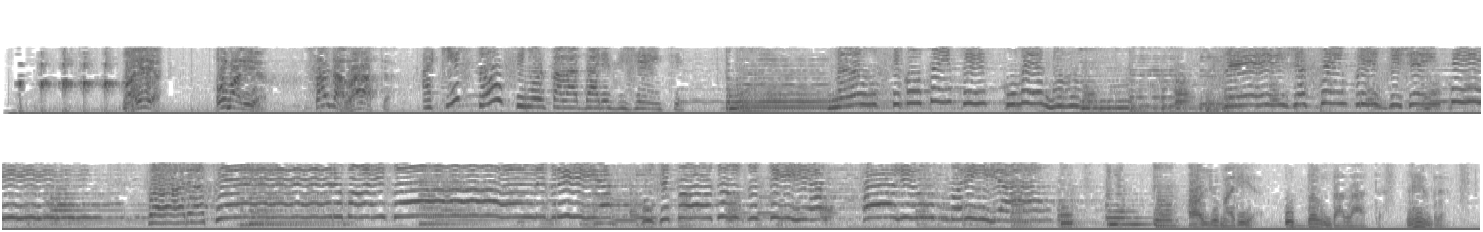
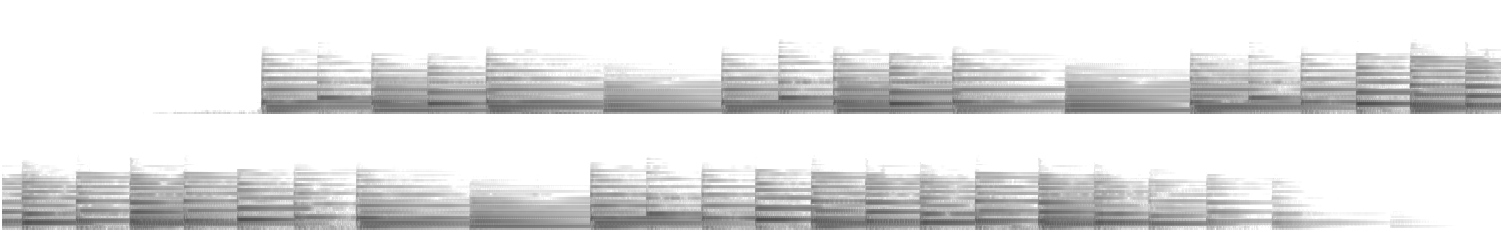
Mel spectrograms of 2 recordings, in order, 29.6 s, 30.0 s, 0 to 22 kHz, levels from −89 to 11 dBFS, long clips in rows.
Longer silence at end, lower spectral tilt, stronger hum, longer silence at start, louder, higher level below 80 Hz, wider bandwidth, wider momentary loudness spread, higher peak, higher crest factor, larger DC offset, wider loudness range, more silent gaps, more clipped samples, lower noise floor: second, 0 s vs 2.05 s; second, -8.5 dB/octave vs -11.5 dB/octave; neither; second, 0 s vs 2.6 s; first, -27 LUFS vs -32 LUFS; first, -54 dBFS vs -62 dBFS; first, 4.3 kHz vs 3.9 kHz; second, 8 LU vs 12 LU; about the same, -12 dBFS vs -14 dBFS; about the same, 16 dB vs 18 dB; first, 3% vs under 0.1%; second, 3 LU vs 6 LU; neither; neither; second, -48 dBFS vs -90 dBFS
